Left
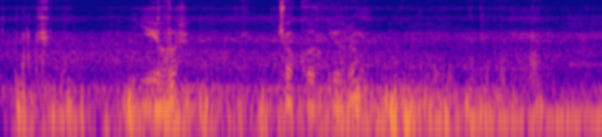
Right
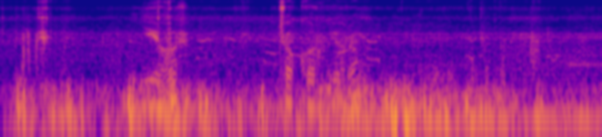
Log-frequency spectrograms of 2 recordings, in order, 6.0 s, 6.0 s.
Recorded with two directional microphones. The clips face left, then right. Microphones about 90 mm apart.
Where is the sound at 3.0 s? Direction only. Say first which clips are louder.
Left 1 dB; 35° right (ahead or behind).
